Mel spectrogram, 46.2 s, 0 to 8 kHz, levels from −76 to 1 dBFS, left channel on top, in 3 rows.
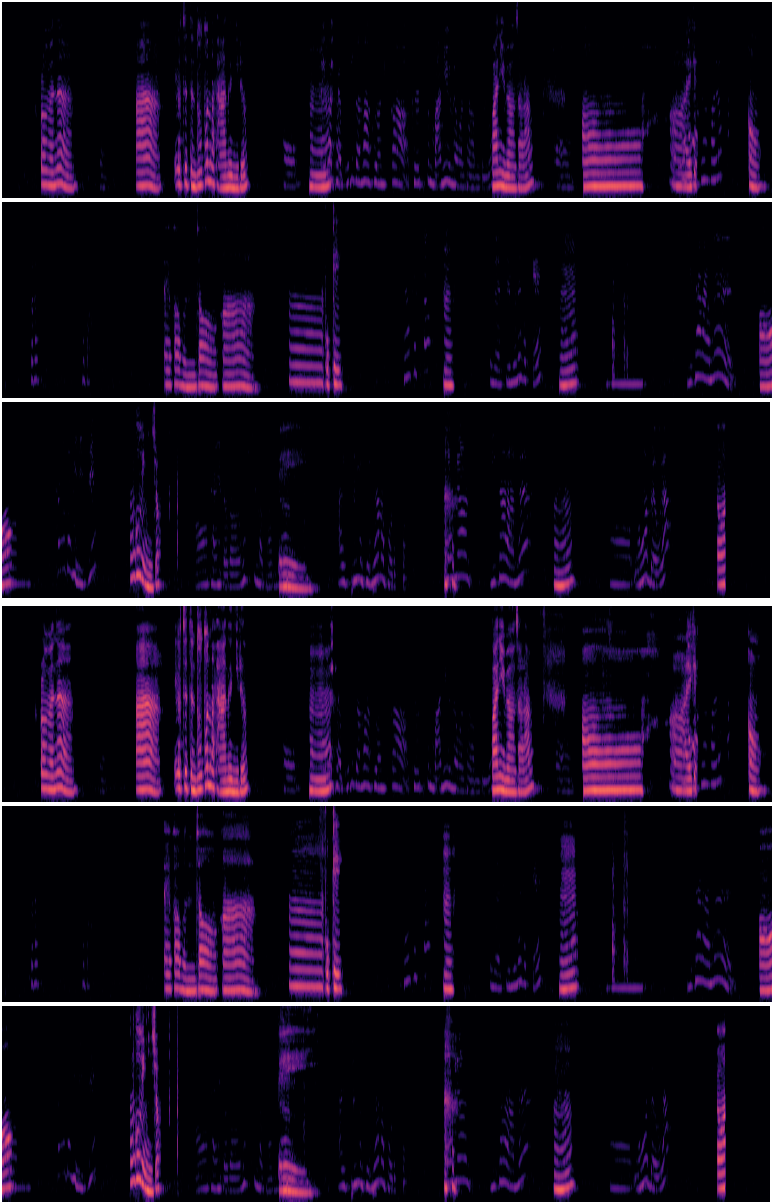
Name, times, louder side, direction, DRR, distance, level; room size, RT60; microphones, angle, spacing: voice 1, 0.8-1.5 2.7-3.2 3.4-4.9 6.1-6.6 9.8-11.1 11.6-13.0 13.3-13.9 14.9-15.3 18.6-20.5 21.1-22.2 24.2-24.4 26.5-26.9 30.5-31.0 33.3-34.0 36.3-37.0 39.6-39.9 41.8-42.2 45.1-45.3, right 4 dB, 75° right, 0.6 m, -31 dB
voice 2, 5.6-6.0 6.3-9.8 11.0-11.5 13.5-14.5 16.0-16.2 17.0-17.2 23.4-24.0 25.1-26.3 27.5-28.3 29.1-30.1 30.7-31.4 31.8-32.7 34.6-36.8 37.5-38.9 39.6-40.2 40.5-41.4 42.9-44.2, left 2 dB, 60° left, 2.9 m, -54 dB
head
